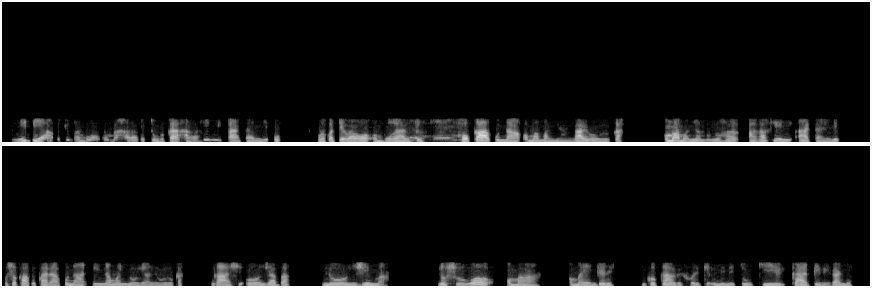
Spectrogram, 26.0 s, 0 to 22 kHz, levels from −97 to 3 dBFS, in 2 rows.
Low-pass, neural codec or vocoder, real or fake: 3.6 kHz; codec, 24 kHz, 3 kbps, HILCodec; fake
